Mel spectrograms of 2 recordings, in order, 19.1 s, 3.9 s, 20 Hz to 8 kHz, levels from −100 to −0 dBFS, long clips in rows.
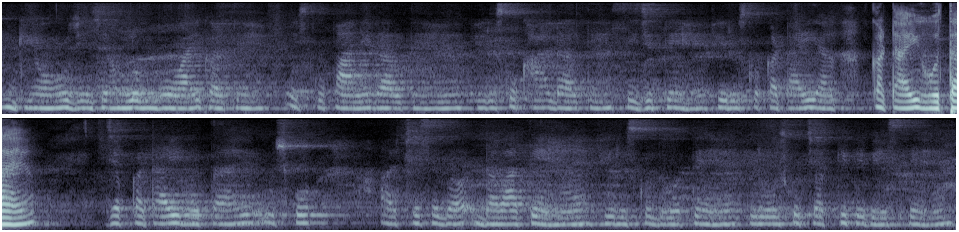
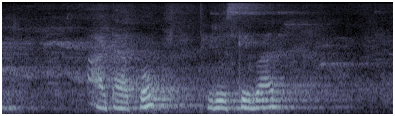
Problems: background sounds at intervals, continuous background conversations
